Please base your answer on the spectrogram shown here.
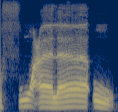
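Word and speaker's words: فعلاء: Pola yang terakhir yaitu fu'ala'u. Fu'ala'u. Huruf pertamanya dhammah, huruf keduanya fathah, huruf ketiganya fathah panjang.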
